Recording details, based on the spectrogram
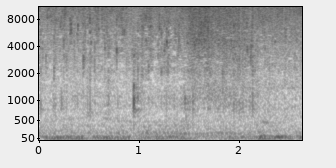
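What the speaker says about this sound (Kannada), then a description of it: "ಎಣ್ಣೆ ಕಾದ ನಂತರ ಸಾಸಿವೆ, ಜೀರಿಗೆ, ಕಡಲೆಬೇಳೆ, ಉದ್ದಿನಬೇಳೆ, ಗೋಡಂಬಿನ ಆ್ಯಡ್ ಮಾಡ್ಕೊಳ್ಳಿ." Mustard seeds, cumin, chana and urad dal, cashews and green chillies frying in hot oil for upma, producing a loud, dense, continuous crackling sizzle with light stirring underneath.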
